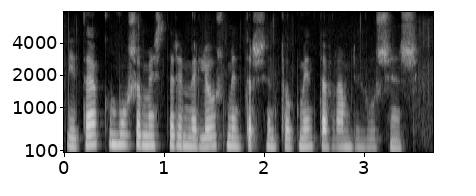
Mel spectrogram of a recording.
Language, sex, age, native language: Icelandic, female, 40-49, Icelandic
